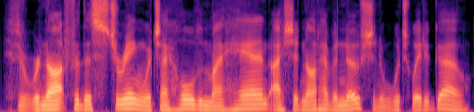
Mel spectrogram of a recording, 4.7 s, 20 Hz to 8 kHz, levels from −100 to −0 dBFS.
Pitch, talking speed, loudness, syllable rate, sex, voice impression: 110 Hz, 290 wpm, -20 LUFS, 5.5 syllables/s, male, very masculine, very adult-like, thick, tensed, powerful, slightly bright, soft, fluent, cool, very intellectual, refreshing, sincere, very calm, very mature, very friendly, very reassuring, unique, elegant, very wild, very sweet, lively, very kind, slightly modest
